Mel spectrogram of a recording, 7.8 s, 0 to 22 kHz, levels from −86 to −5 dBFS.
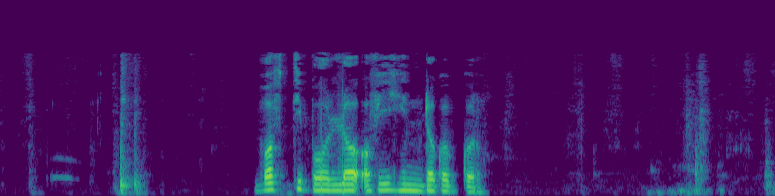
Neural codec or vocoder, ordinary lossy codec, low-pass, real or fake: none; AAC, 32 kbps; 7.2 kHz; real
